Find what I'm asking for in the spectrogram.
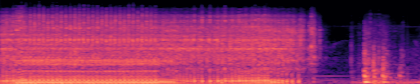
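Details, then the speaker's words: Troy-Bilt four-stroke string trimmer with non-adjustable carburetor, owner reports it won't rev; loud ragged running that never climbs in speed, dies after three seconds; starving for fuel. "Okay. So, it's definitely starving for fuel. So, if there was an adjustment on this, I would certainly make the adjustment."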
